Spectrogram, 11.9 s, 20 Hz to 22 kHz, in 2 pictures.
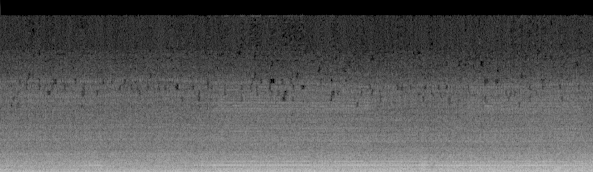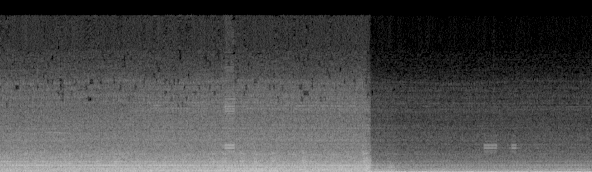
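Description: Tractor engine in Farming Simulator 22, a steady droning hum with tonal whine held evenly for about ten seconds before abruptly cutting to a quieter low rumble.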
